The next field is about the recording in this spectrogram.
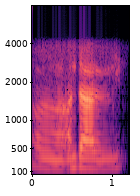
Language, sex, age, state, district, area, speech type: Nepali, male, 30-45, West Bengal, Jalpaiguri, urban, conversation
